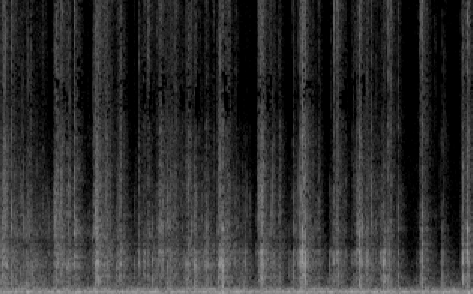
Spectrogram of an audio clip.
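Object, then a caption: Beeswax-coated cotton food wrap. A beeswax-coated cotton food wrap is crinkled and squeezed in both hands close to the microphone. Dense, crackly crinkling comes in repeated bright bursts over a steady low hum, and each crackle dies away quickly.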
